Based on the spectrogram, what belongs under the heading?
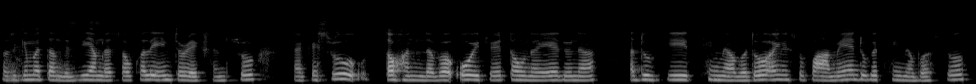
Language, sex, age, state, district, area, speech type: Manipuri, female, 18-30, Manipur, Senapati, rural, spontaneous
